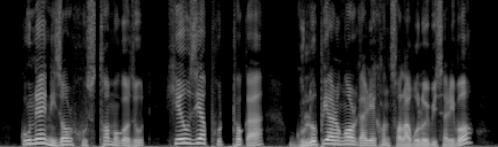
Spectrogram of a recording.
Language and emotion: Assamese, disgusted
